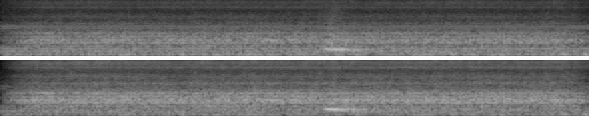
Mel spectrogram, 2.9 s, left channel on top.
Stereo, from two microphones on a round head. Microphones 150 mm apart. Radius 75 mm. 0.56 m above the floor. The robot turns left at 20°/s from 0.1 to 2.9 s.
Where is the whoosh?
20° right (ahead or behind), 1.5 m; by 1.8 s 25° right (ahead or behind), 1.5 m.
